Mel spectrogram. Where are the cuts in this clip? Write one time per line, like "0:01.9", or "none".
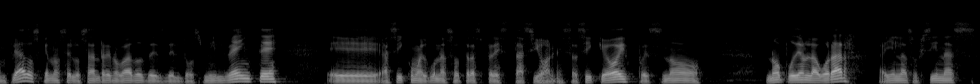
none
